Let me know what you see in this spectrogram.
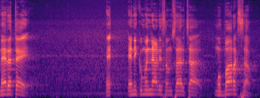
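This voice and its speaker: Against noticeable background noise, a man speaks at a fairly slow pace with long, frequent pauses. His fairly high pitch carries a monotone, flat intonation. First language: Malayalam. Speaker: organisation leader. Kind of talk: public speech.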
